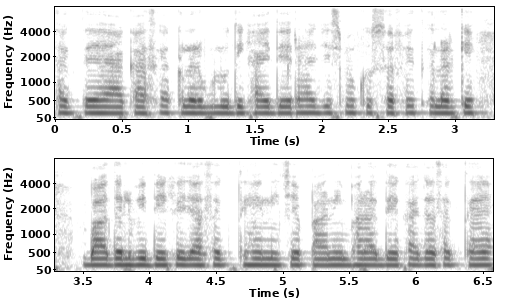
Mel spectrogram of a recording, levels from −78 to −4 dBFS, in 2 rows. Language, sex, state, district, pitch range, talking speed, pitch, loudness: Hindi, male, Uttar Pradesh, Etah, 170-175 Hz, 235 wpm, 170 Hz, -36 LUFS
